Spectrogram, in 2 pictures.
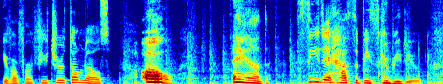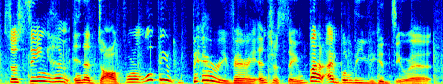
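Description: A woman's voice: mid-range voice, big pitch swings, normal speed, faint music behind, natural voice. A woman voicing a playful young woman who teases a friend in a fan voice-over of chat messages, laughing often. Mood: chatty.

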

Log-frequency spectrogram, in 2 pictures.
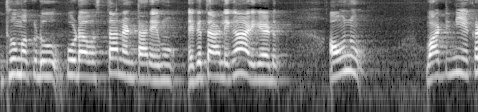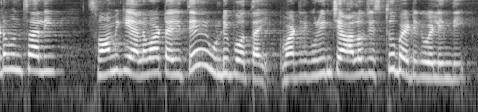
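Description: Audiobook narrator, female, high register, Telugu accent, lively character reading. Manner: expressive storytelling, slows and lifts for dialogue. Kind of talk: reading a novel aloud, voicing each character.

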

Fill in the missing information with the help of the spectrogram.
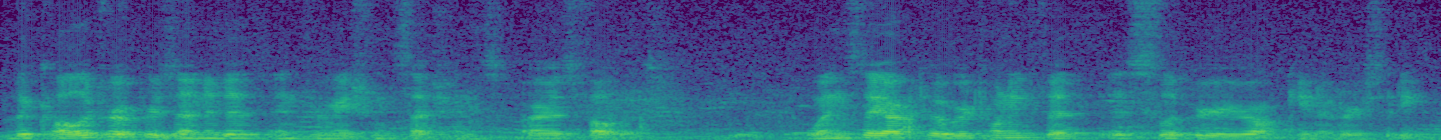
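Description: A man reading morning school announcements as a student announcer in a steady, plain way, heard through a loudspeaker. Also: on the low side, a little fast, echoey room, far from the mic, a crowd in the background, rough recording.

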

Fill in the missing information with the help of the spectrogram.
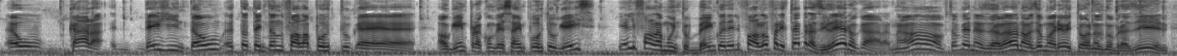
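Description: A man's voice: sits high, very animated, fairly quick, few pauses, pushed and bright. A Brazilian man in his forties, vlogging to his phone outdoors by a rail yard, chatty and upbeat, repeating phrases as he talks to his viewers. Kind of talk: casual travel vlog to camera. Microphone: phone held at arm's length. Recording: noisy outdoor phone recording. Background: outdoor ambience and vehicles.

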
